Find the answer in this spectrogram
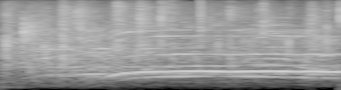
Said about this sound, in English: Keep clapping.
